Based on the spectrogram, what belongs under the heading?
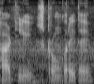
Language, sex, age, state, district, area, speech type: Odia, male, 18-30, Odisha, Sundergarh, urban, spontaneous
